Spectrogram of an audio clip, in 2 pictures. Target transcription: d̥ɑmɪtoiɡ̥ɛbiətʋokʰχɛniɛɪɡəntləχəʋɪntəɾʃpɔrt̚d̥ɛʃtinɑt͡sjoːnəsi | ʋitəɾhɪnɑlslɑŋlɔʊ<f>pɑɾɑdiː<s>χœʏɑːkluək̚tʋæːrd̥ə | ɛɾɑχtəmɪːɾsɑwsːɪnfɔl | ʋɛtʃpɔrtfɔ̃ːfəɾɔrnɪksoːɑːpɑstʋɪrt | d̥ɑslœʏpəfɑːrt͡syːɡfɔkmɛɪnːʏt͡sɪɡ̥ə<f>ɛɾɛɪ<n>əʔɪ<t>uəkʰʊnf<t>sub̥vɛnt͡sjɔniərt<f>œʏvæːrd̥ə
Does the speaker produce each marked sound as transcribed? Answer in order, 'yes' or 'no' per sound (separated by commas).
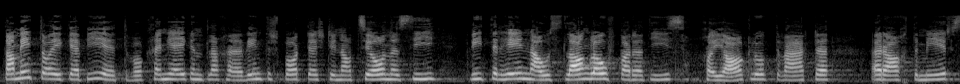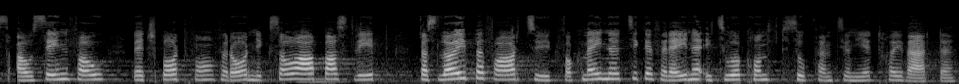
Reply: yes, yes, yes, yes, no, yes, no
